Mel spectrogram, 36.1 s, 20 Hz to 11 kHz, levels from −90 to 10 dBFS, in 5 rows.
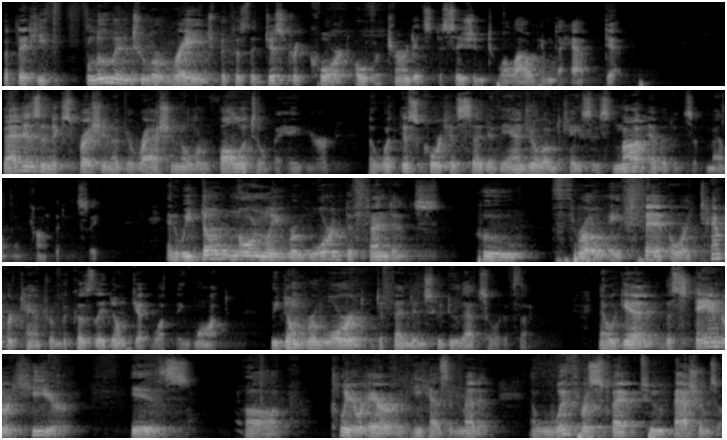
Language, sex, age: English, male, 60-79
